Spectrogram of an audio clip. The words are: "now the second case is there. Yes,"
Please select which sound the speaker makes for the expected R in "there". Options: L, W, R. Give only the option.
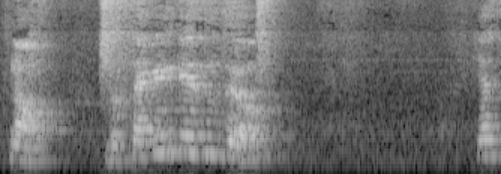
L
